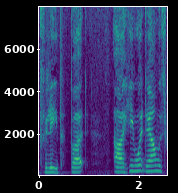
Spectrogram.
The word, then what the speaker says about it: Philippe: It was Philip something, and would have been pronounced Philippe.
